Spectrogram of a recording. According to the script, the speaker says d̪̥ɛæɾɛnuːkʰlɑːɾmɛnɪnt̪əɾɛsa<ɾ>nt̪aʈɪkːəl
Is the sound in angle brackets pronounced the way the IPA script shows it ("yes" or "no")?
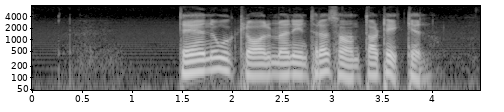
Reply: no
